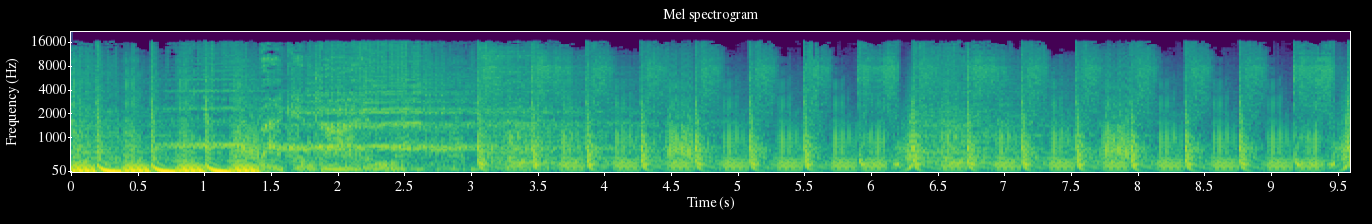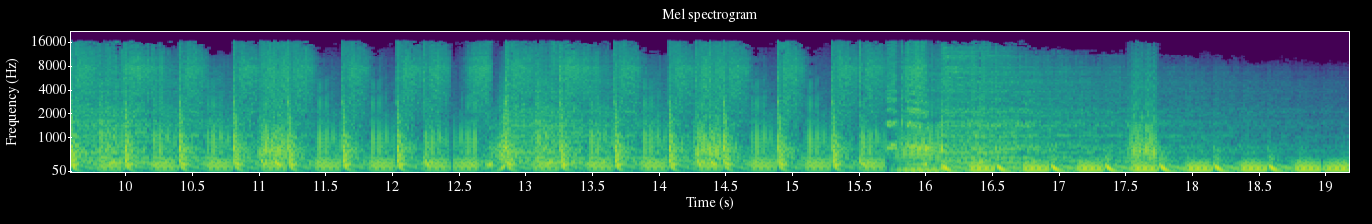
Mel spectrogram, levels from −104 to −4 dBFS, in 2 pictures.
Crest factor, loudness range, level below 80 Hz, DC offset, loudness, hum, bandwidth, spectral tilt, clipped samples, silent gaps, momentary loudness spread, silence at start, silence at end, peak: 16 dB; 5 LU; -22 dBFS; under 0.1%; -18 LUFS; none; 17 kHz; -5 dB/octave; under 0.1%; none; 9 LU; 0 s; 0 s; 0 dBFS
